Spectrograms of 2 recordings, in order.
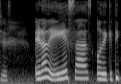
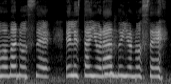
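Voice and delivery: high, drawn-out mock wail; hammed-up retold panic, pitched way up; panicked wail; 7 semitones higher, slower than usual. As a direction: whine helplessly, slow and high. Imitates own panicked answer to mother.

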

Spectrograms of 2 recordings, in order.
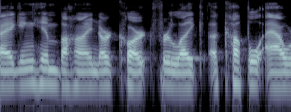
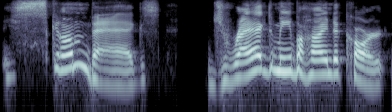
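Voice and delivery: drawn-out, higher-pitched grumbling insults; mock indignation; 6 semitones higher, slower than usual. Prisoner fuming in his head at those who dragged him, mock indignant. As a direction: play up the wounded outrage.

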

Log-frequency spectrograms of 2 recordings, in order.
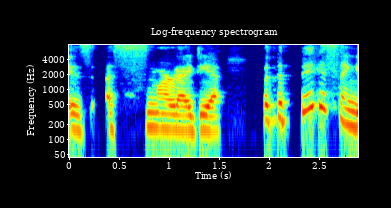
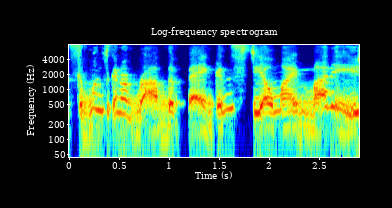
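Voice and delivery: put-on much higher, slower, a little girl's worried voice; tearful little girl; 12 semitones higher than usual. Mother imitating her tearful young daughter at the bank, high and slow. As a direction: voice her five-year-old daughter's fear, pitched way up. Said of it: "She burst into tears".

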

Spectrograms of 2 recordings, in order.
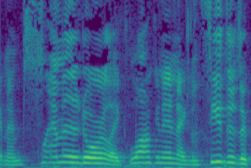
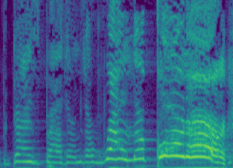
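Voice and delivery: loud, high exasperated shout; acted-out raised-voice shout; retold yell; 5 semitones higher, 5 dB louder than usual. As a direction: yell directions at a clueless drunk. Acting out yelling at drunk man.

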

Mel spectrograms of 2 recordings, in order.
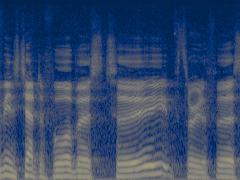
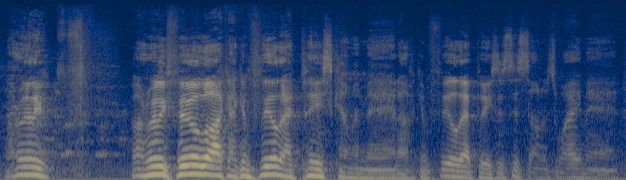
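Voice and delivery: lightly voiced mellow smoker savouring the feeling; blissed-out smoker. Smoker telling his mate he feels peace coming, lightly blissed-out. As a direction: play a hint of a blissed-out smoker.

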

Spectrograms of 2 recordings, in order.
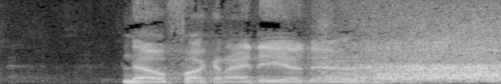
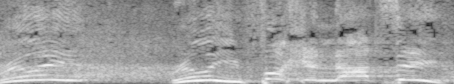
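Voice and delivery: high, loud enraged yelling; furious gamer shout; 5 dB louder than usual. Retold or imitated. Comic yelling into the headset at a German kid, furious. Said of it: "just shout in my little headset".

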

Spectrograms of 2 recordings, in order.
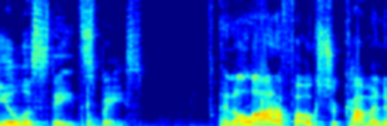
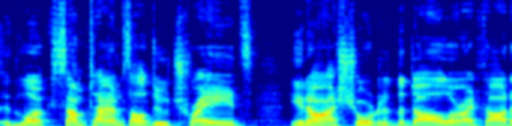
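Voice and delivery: usual speaking voice

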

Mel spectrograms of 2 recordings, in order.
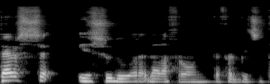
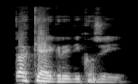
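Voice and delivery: louder, eager dwarf question; excited shout; 9 dB louder than usual. A narrator's reading. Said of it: "domandò Gotrek, tutto emozionato". (domanda eccitata e a voce alta)

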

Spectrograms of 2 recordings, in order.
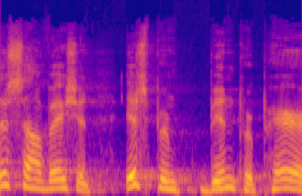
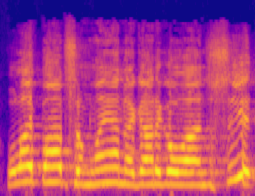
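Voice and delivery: hammed-up whiny excuse voice, louder and higher; mock excuse; 7 semitones higher, 7 dB louder, faster than usual. Preacher mimicking a guest who won't come, hammed-up excuse. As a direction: play the guest making a lame excuse. Acting out another lame excuse.

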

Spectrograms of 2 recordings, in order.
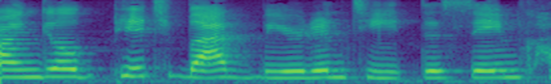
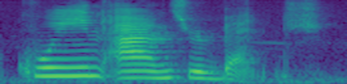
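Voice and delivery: ordinary delivery, nothing marked

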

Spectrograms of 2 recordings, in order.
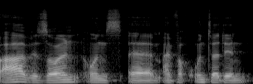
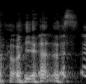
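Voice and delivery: laughing while calling the name; 6 semitones higher, 5 dB louder, slower than usual. Pretend. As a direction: say it through giggles. Laughing mock call.

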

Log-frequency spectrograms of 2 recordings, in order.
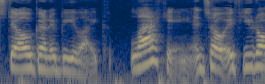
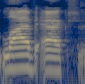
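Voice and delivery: ordinary talk

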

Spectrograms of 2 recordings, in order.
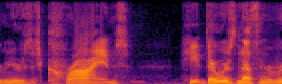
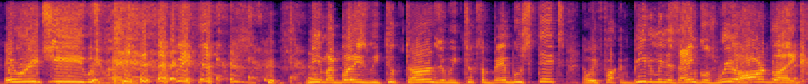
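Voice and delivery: loud high New York bragging; New York accent; 10 semitones higher, 8 dB louder than usual. Retold or imitated. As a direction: boast like a rowdy New York vet. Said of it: "I made him New York".

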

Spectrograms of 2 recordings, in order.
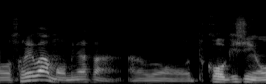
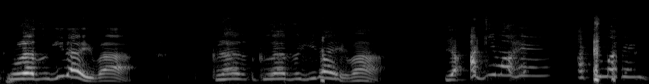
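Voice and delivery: Kyoto accent; 12 semitones higher than usual. Shown as a demonstration. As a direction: sing it out like old Kyoto. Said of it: "結構京都弁ですよ".

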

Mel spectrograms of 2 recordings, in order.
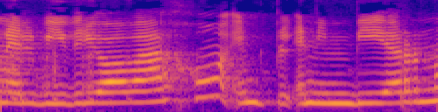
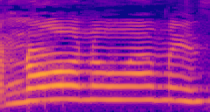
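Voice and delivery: drawn-out, higher-pitched mock disbelief; retold disbelief; 4 semitones higher, 3 dB louder, much slower than usual. Friend reacting to a couple staying together, retold disbelief. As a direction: stretch the words in incredulous protest.

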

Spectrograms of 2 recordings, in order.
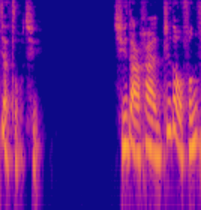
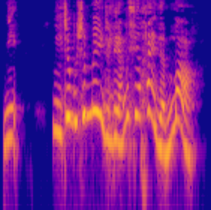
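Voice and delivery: shocked, high and loud; stammer, then burst out accusing; outraged wife; angry protest; 6 semitones higher, 5 dB louder than usual. A narrator's reading. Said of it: "她生气地说".

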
